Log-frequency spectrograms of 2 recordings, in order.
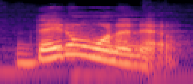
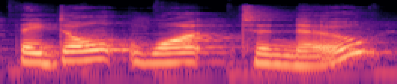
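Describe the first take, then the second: First: 'Want to' is blended into 'wanna'. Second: 'Want to' is said as two full words. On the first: "becomes wanna" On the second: "want to"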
